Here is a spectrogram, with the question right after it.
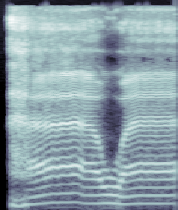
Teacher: ওয়াও হরফ ঠোঁট গোল করে উচ্চারণ করতে হবে দুই ঠোঁটের মাঝে ফাঁকা থাকবে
